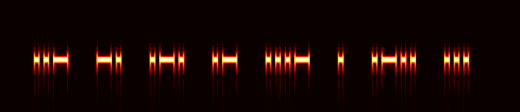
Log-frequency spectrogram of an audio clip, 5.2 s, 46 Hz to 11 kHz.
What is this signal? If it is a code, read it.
Morse code, heard as a keyed tone, about 25 wpm, spaced as for 18 wpm, 600 Hz. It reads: UNRAVELS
